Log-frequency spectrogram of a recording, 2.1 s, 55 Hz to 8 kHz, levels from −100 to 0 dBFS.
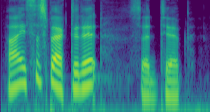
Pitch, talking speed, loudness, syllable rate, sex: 155 Hz, 145 wpm, -19 LUFS, 4.3 syllables/s, male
